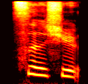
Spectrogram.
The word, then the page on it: 次序: cì xù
